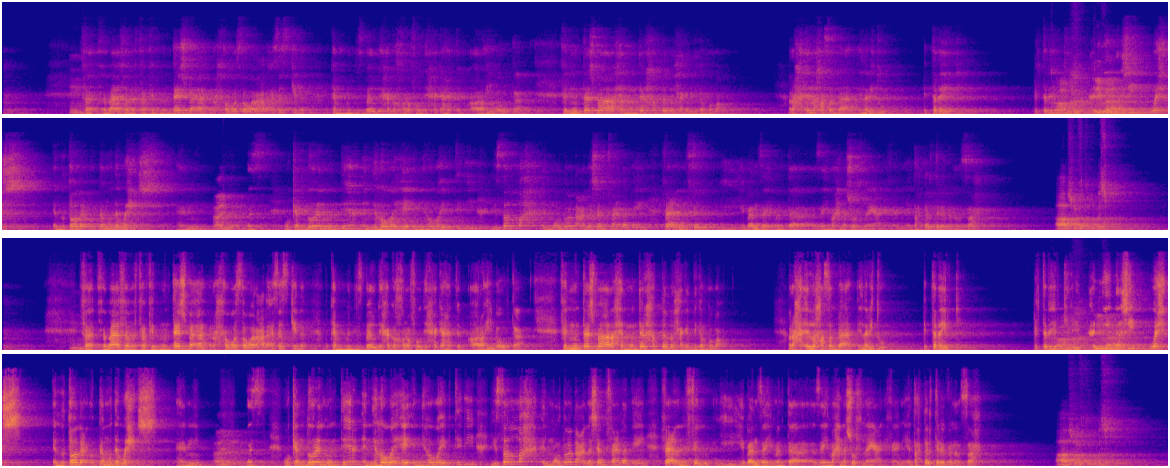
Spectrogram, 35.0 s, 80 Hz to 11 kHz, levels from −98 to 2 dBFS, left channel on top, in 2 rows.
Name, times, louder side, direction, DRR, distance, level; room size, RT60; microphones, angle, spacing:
voice 1, 0.6-10.9 11.6-13.3 13.8-14.4 15.5-17.8 18.2-19.8 20.1-20.5 21.2-32.2, right 6 dB, 65° right, 12 dB, 0.4 m, -32 dB
voice 2, 15.7-16.7 20.6-20.9 33.3-34.1, equal, 50° left, -2 dB, 1.5 m, -35 dB
10.0 x 5.0 x 6.8 m, 2.7 s
head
